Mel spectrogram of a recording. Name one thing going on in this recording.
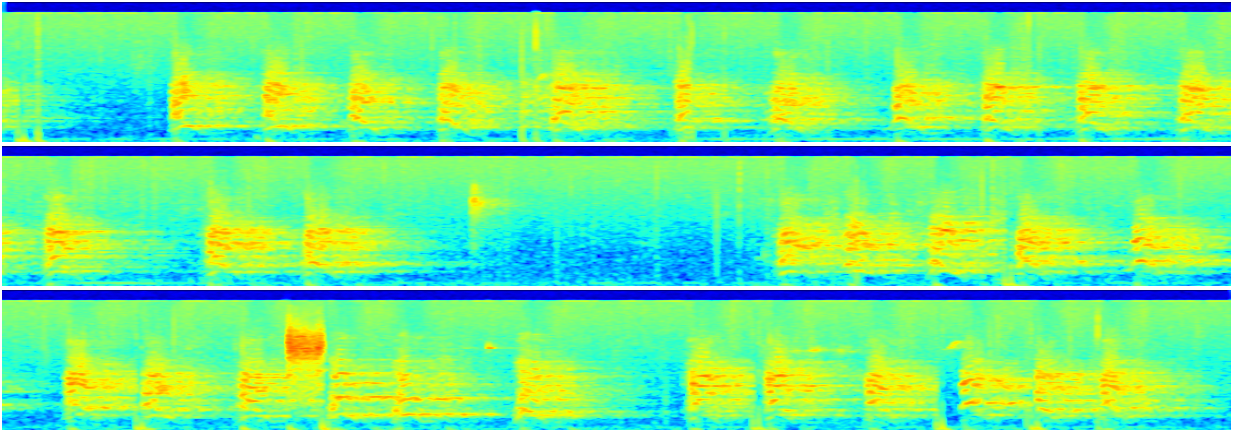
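A large dog barks loudly and rapidly, over and over.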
